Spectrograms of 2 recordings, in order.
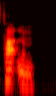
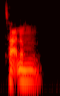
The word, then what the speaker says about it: Tottenham: It's Tottenham. Tottenham. Right? Yeah, but it's not pronounced that way. That's how they suss you out. You know what I mean? If you're talking about it in conversation, it'd be like you'd say it's Tottenham.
